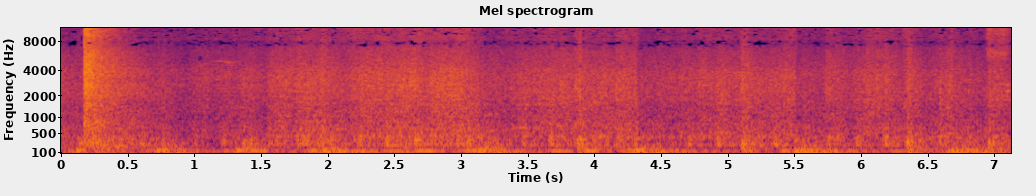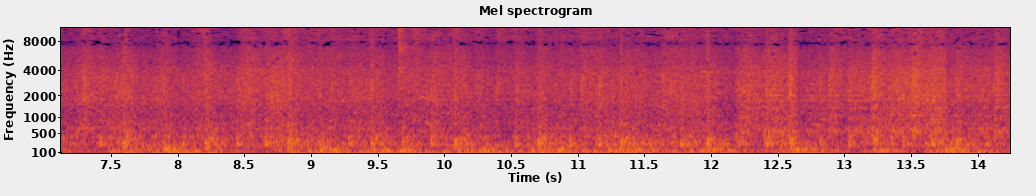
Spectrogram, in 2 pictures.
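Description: Loud drum music with a heavy bass drum beat, and a sharp firecracker bang right at the start.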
